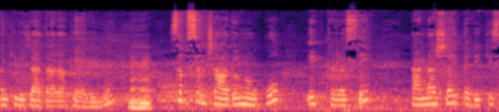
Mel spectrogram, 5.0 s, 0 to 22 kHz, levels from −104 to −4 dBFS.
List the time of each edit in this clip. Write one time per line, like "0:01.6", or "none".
0:01.5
